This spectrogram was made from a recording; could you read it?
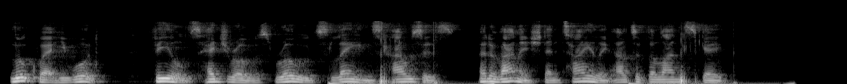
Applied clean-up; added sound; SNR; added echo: neural mask model DeepFilterNet 3.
